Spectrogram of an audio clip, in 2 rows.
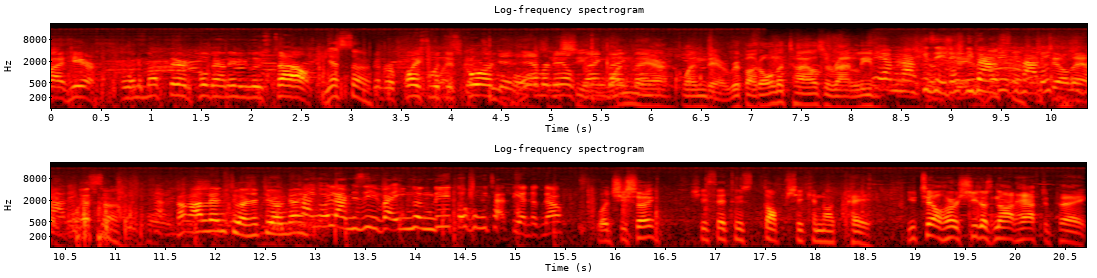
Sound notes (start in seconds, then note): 11.5 Vietnamese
